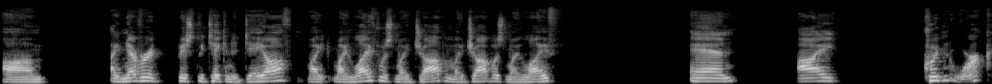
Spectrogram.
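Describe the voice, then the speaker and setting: A man with a Midwestern accent, fairly high in pitch with ordinary variation, at a fairly slow pace with long, frequent pauses, on a very clean recording with a silent background. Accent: American Midwest. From US Midwest, Cleveland, Ohio. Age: 60s. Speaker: former beauty industry executive. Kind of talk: podcast interview.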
